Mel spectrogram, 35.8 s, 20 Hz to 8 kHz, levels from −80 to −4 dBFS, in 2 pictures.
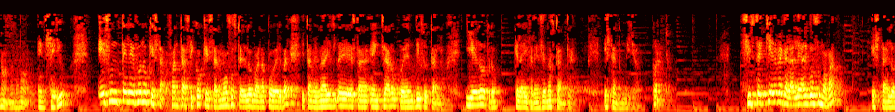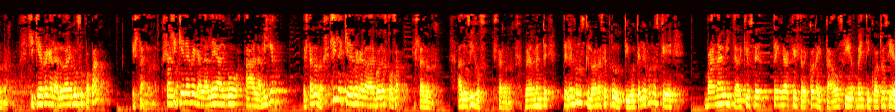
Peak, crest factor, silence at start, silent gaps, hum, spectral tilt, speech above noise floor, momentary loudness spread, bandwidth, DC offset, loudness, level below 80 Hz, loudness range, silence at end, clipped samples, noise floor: -2 dBFS; 14 dB; 0 s; none; none; -11.5 dB/octave; 27 dB; 13 LU; 5.8 kHz; under 0.1%; -16 LUFS; -44 dBFS; 4 LU; 0 s; under 0.1%; -43 dBFS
